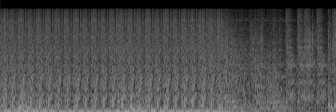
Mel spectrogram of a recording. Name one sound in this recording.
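An automatic rifle fires a rapid burst at close range.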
